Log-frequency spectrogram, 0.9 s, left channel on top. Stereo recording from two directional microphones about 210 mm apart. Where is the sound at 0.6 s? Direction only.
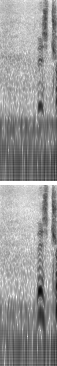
35° right (ahead or behind).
